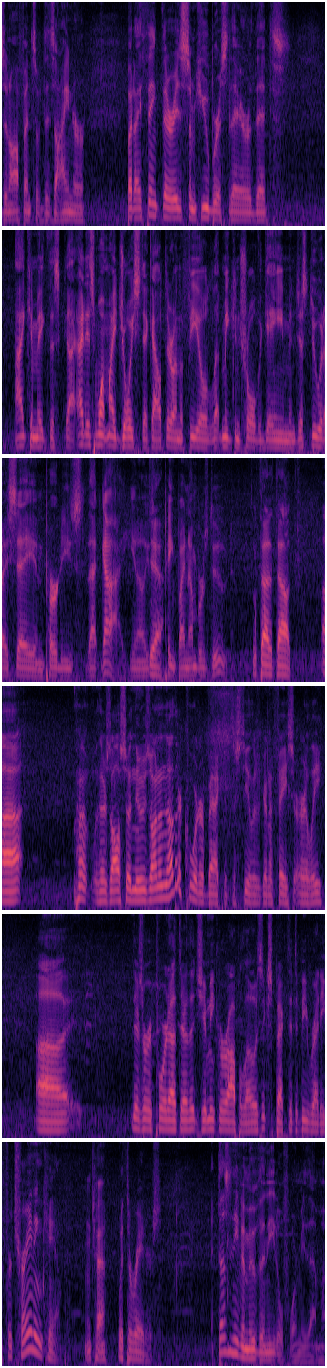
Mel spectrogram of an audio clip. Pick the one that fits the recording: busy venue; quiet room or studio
busy venue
